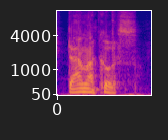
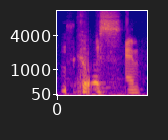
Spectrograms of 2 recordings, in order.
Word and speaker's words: Damakos: Damakos. Okay. Damakos. Emphasis on the first A.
